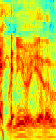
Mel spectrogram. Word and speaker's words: Rhaenyra: I think that I'm pronouncing all these words wrong. But no, that's right. Rhaenyra, yeah, that was right.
